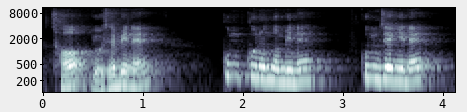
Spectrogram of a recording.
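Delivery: high taunting calls of the dreamer; high, mocking taunt of brothers spotting Joseph; mocking sneer. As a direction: jeer at the little brother from afar.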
